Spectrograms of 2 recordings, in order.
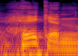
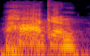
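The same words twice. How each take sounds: First: The name rhymes with bacon. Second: The name does not rhyme with bacon. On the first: The speaker calls it right. "like bacon" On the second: The speaker calls it wrong. "It is not Haken"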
